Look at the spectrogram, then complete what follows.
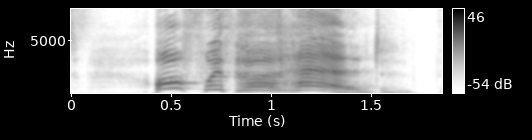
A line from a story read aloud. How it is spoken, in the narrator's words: the Queen shouted at the top of her voice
